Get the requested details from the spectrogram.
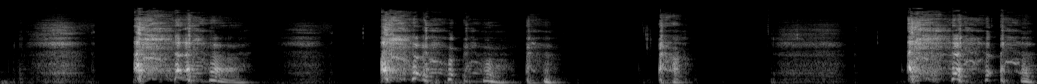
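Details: Evening coughing and gagging in an adult whose poor old lungs "continue to protest": harsh, repeated coughing bouts with retching-like sounds and noisy, breathy inhalations between them.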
